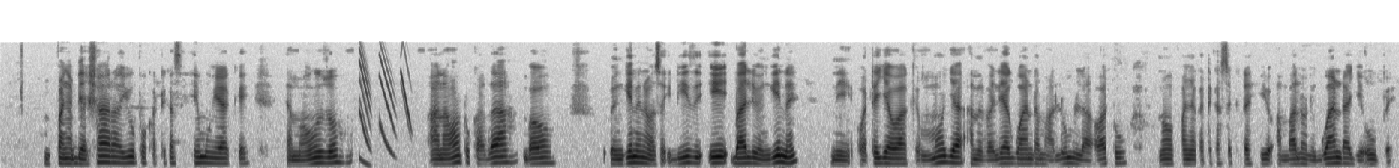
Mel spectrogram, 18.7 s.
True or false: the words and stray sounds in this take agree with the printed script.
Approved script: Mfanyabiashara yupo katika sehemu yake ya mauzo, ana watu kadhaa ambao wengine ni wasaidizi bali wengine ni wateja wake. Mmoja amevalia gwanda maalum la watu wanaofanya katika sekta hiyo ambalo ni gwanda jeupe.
false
